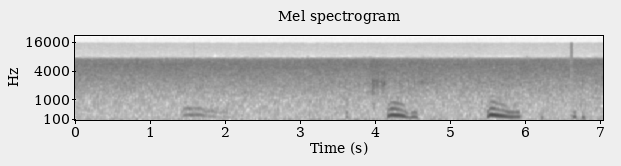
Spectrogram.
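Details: Eurasian eagle-owl on a webcam in Latvia, 4 March 2018 at 16:06: three hoarse, harmonic calls, each rising then sliding down, about half a second long, spaced one to two seconds apart, with fainter similar notes and steady background hiss.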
